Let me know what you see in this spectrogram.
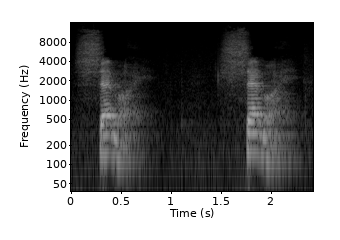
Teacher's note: so the stress is on the last syllable there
